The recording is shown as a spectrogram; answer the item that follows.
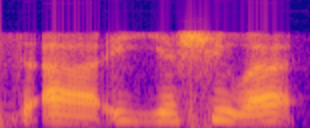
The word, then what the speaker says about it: Yeshua: I've been talking with Yeshua, as his Hebrew name is pronounced.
